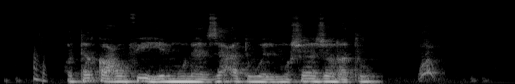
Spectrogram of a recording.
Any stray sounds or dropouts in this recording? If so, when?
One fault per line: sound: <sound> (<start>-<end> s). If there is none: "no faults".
sound: chirp (0.3-0.5 s)
sound: bark (4.2-4.5 s)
